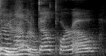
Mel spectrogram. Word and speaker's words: Guillermo del Toro: Yeah, it's Guillermo del Toro.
